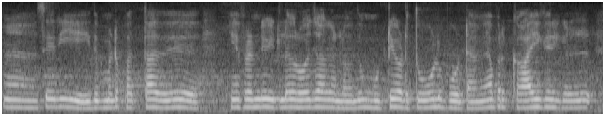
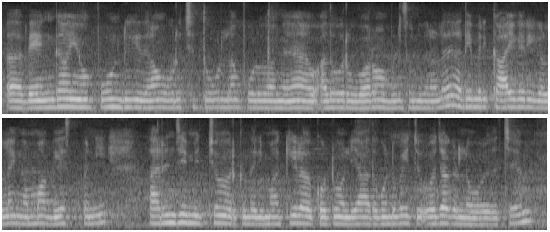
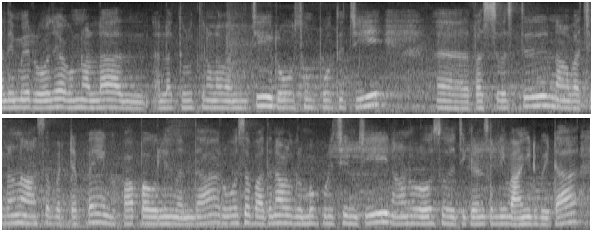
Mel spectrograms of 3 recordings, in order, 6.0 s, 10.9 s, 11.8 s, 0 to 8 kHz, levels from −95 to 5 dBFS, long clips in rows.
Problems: constant background noise, continuous background conversations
